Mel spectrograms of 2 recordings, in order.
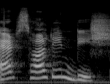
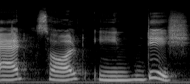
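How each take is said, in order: First: Said in the usual way. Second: Very slow, word by word; each word drawn out for learners to copy; slow dictation. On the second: Shown as a demonstration. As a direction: spell it out slowly for the class. Repeated slowly for learners.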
